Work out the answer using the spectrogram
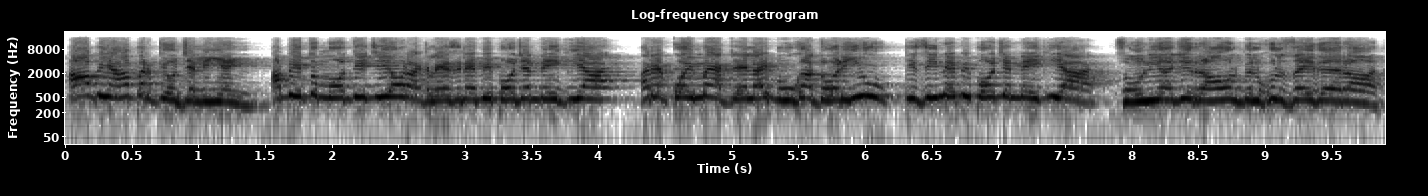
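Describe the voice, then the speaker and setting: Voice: extremely high pitch, steady tone, brisk, hardly any pauses, pushed and bright, exaggerated voice. A performer voicing a squabbling male cartoon caricature in a whiny, emphatic comic dialogue style. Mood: argumentative. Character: pitched-up cartoon caricature of a squabbling male politician schoolboy or labourer.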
